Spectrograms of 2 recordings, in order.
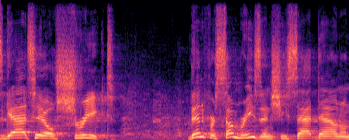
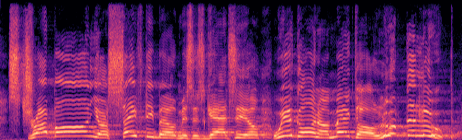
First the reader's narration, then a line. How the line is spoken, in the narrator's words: in a paroxysm of joy and shouted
